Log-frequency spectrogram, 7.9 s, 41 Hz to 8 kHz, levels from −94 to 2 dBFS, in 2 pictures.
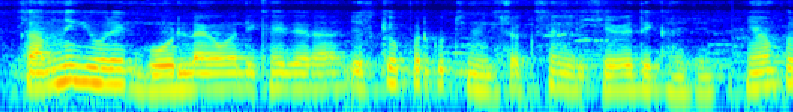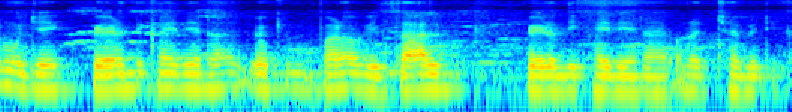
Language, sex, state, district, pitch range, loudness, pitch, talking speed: Hindi, male, Maharashtra, Nagpur, 115-130 Hz, -34 LUFS, 125 Hz, 325 wpm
